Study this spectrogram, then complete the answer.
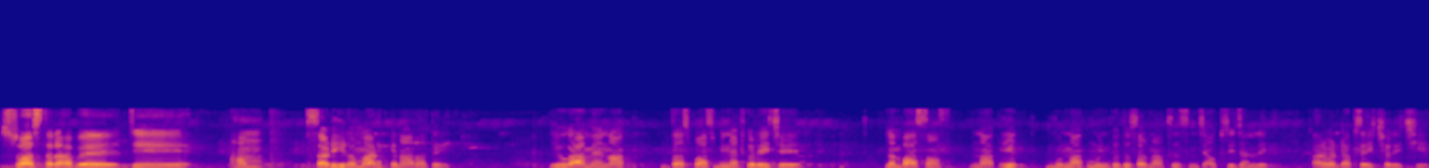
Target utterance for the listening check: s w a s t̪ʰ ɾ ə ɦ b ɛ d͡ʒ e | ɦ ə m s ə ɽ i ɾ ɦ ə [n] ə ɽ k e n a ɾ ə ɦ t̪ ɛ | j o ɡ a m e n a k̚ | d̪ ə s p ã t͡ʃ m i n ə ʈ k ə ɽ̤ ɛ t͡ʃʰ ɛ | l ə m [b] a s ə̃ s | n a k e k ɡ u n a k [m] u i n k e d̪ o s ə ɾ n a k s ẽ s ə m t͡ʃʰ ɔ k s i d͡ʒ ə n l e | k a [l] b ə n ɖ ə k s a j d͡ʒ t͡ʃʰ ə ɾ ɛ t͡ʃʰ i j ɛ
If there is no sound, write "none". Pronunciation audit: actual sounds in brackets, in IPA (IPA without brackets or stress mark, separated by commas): m, b, m, ɾ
